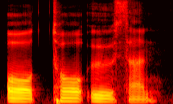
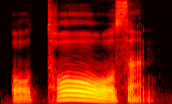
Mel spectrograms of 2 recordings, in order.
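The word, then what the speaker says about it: O to san (お父さん): Now, when you say this word, you don't really say O to U san, do you? – No, not really. – That's because an U after an O makes a long O sound. – Oh. – Yeah, like that. So if I wanted to properly pronounce the word for dad or father, it would be O to san.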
